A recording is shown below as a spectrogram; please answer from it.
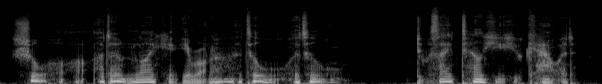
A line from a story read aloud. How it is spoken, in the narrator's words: whispers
